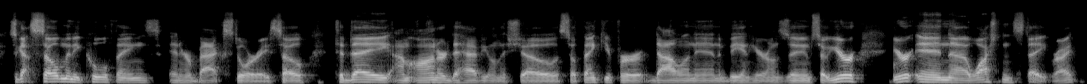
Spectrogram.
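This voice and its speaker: A man's voice: deep voice, fairly bright tone. A man hosting a podcast, chatting casually with a guest over a video call, rambling with many restarts and easy laughs. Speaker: podcast host. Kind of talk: casual interview chat. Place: home studio, on a video call.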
